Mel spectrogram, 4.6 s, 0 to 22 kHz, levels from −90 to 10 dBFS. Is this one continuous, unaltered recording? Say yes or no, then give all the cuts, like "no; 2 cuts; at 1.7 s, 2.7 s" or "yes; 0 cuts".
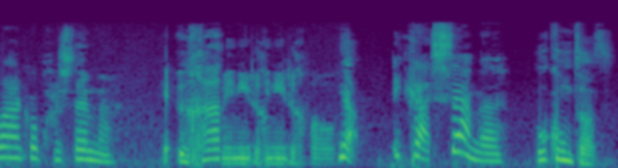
no; 3 cuts; at 1.7 s, 2.0 s, 3.2 s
